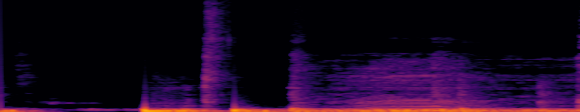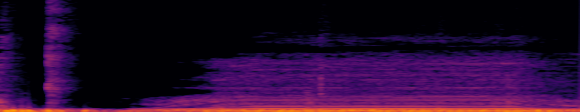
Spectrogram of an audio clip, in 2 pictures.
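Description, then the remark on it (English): A motorized automatic standing desk moving: a steady electric motor hum with a low droning whine, starting abruptly after a brief quiet moment, punctuated by a few clicks and thumps, then settling into a continuous mechanical drone. “I got a moving whatever automatic standing.”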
